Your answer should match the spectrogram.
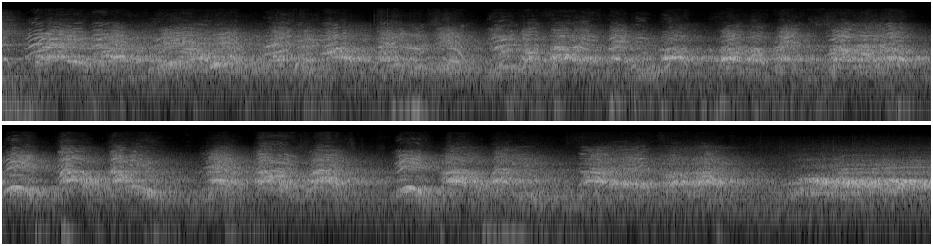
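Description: A squad of young girl cheerleaders shouting a chanted cheer in unison, in short rhythmic bursts, with an arena crowd cheering along; no music.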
